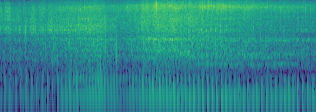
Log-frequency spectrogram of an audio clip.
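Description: A motorcycle splashes through shallow water.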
